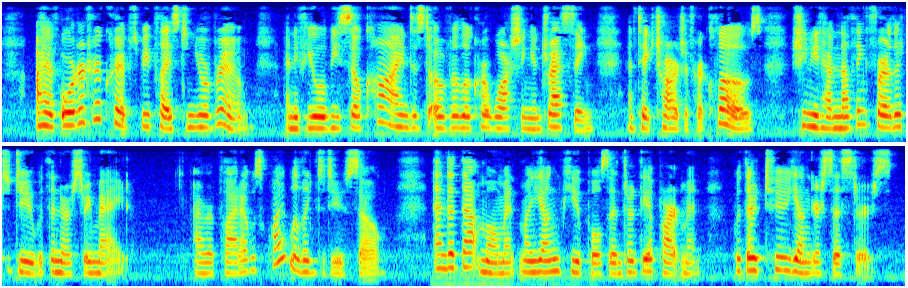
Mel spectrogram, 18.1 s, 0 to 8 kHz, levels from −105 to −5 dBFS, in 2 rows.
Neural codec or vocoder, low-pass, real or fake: none; 7.2 kHz; real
